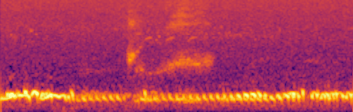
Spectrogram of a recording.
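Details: At a northern England lek, black grouse keep up a steady, rippling, dove-like bubbling, and a single hissing, rising sneeze-like note cuts in partway through.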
